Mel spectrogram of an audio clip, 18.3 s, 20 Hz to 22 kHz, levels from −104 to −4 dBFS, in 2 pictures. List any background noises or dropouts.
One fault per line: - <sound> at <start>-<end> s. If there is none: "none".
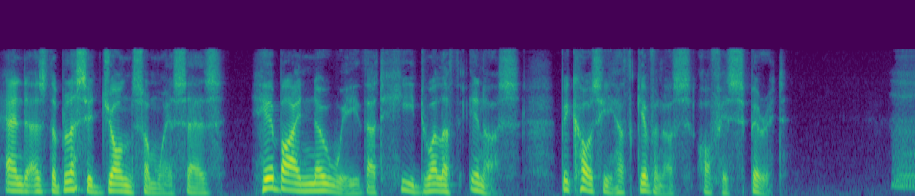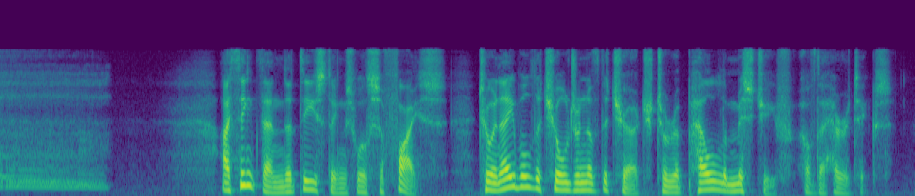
- sigh at 8.9-10.3 s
